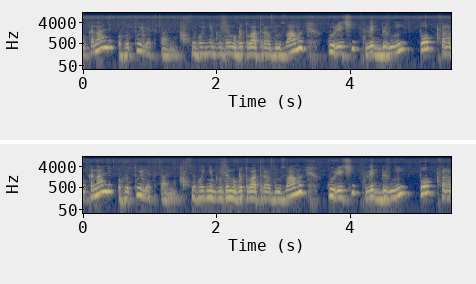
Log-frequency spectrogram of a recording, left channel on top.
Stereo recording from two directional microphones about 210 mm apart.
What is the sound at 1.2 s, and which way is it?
Speech, 60° right (ahead or behind).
